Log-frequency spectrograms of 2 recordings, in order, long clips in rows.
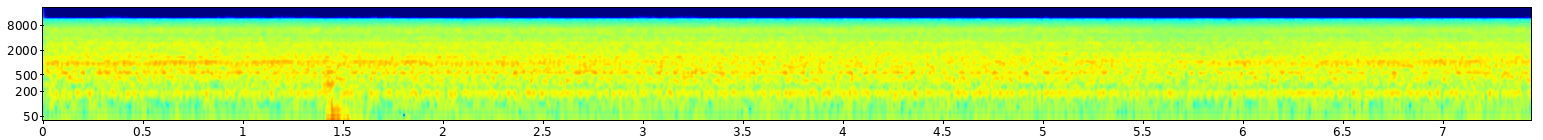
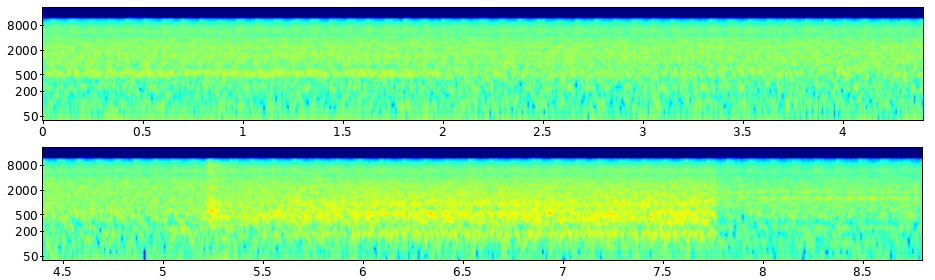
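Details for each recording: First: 2003 Honda Civic Hybrid after a new spark plug fixed its clicking/ticking issue: loud, steady, even idle drone with no tick or click, now running cleanly. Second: 2003 Honda Civic Hybrid at steady idle: a fast, fairly even ticking of about three to four per second. Owner suspects a rear spark plug with carbon on it is probably the source, so new spark plugs are needed. The leak fix with new weatherstripping did not cure the tick.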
